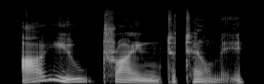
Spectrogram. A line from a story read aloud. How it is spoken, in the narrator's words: said Arthur, slowly and with control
